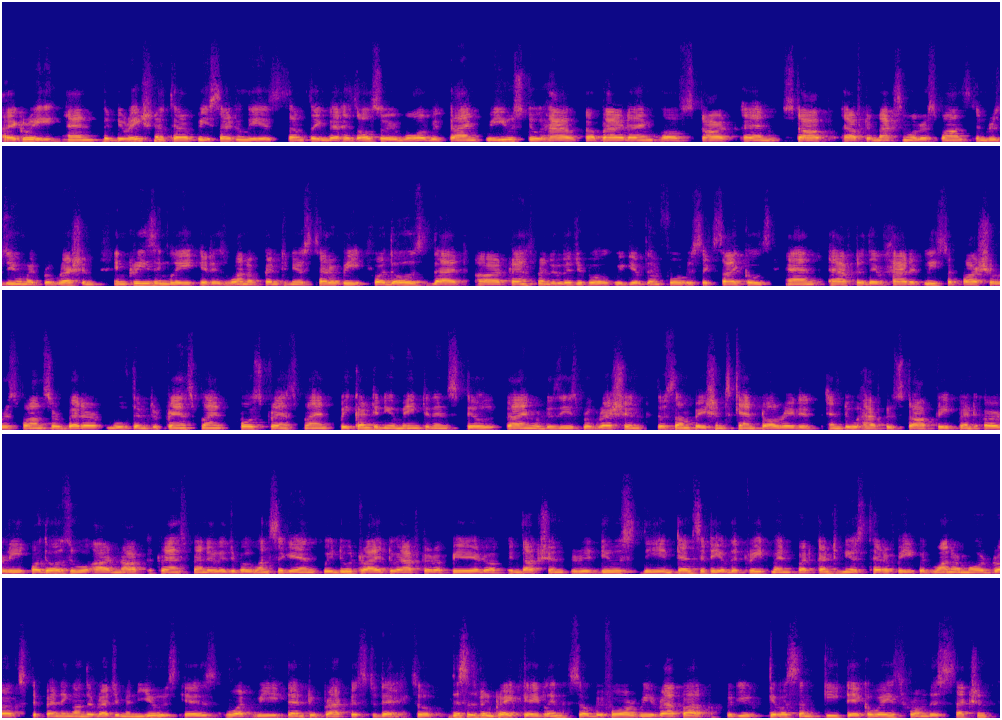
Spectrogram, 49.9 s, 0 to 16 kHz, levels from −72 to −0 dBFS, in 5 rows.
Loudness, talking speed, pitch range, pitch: -20 LUFS, 185 wpm, 130-145 Hz, 135 Hz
